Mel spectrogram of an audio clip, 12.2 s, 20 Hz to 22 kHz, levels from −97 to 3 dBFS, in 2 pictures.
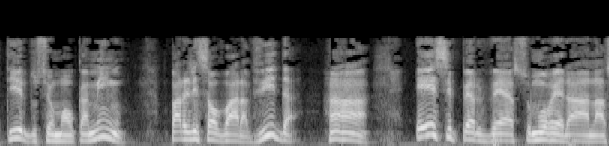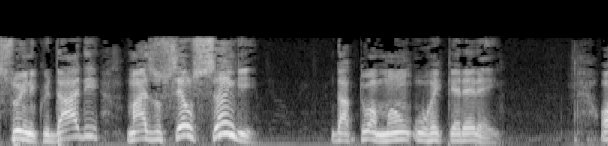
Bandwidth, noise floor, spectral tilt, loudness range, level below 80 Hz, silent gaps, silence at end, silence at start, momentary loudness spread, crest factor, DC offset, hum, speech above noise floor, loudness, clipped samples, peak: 8.8 kHz; -55 dBFS; -4.5 dB/octave; 3 LU; -44 dBFS; none; 0 s; 0.05 s; 8 LU; 14 dB; under 0.1%; none; 40 dB; -15 LUFS; under 0.1%; -2 dBFS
